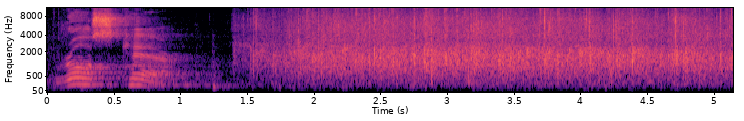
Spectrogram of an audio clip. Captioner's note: audience applauding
